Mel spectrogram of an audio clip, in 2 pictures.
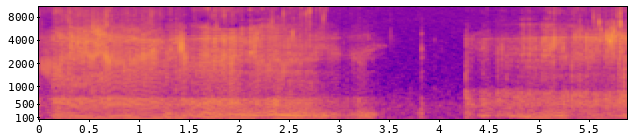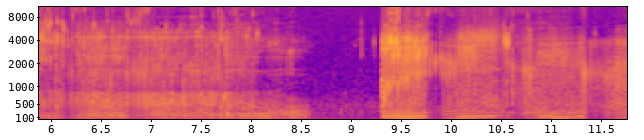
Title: my stomach growling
